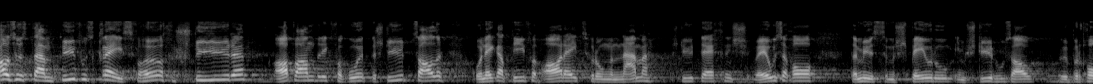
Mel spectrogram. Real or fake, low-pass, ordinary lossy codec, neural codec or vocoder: fake; none; none; codec, 16 kHz, 8 kbps, FunCodec, trained on Chinese and English, 25 frames a second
